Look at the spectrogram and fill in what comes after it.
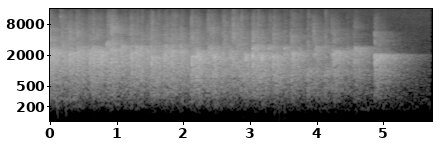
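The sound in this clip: Audience applause welcoming a guest speaker to teach at a transformation course session, a dense, steady wash of clapping that holds for several seconds, then tapers off near the end.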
